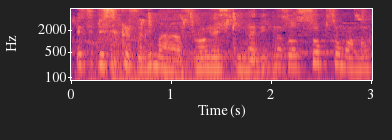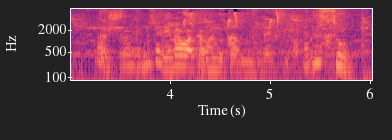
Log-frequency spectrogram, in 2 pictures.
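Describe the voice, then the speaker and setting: Soft-spoken Nigerian man selling soap. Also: sits high, fast, music in the background. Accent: Nigerian Pidgin English. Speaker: comedian. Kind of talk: comedy skit.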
